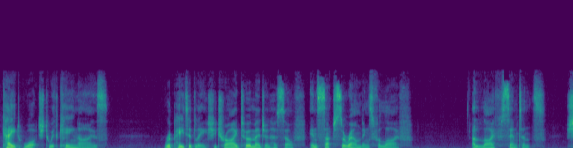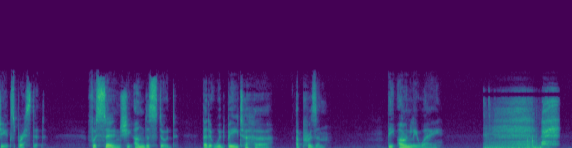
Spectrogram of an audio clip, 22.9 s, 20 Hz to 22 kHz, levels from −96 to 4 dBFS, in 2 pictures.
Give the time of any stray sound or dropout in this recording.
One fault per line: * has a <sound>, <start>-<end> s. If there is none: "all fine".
* has a sigh, 21.1-22.7 s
